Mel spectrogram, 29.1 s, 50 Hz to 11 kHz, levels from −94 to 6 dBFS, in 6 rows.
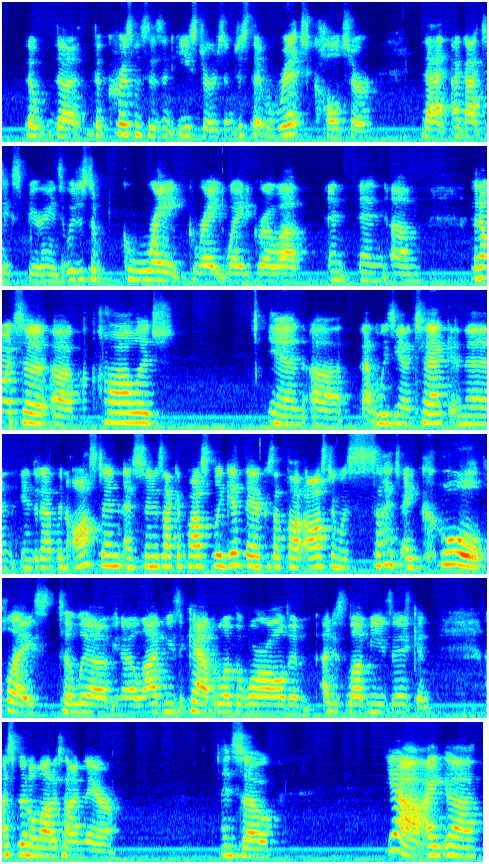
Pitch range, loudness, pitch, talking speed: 180-230 Hz, -27 LUFS, 200 Hz, 185 wpm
